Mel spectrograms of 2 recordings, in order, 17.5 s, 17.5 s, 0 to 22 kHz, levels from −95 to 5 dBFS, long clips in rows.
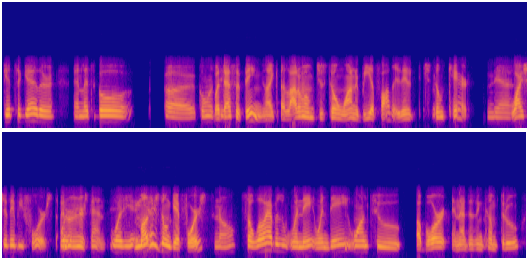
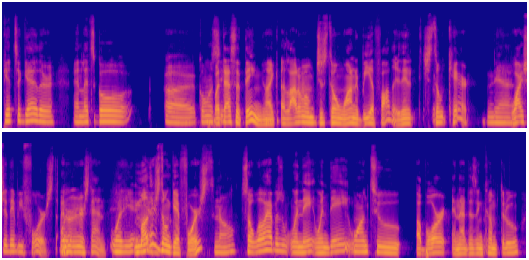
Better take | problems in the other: second | phone-call audio

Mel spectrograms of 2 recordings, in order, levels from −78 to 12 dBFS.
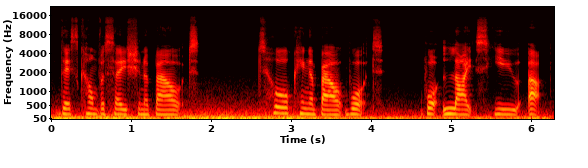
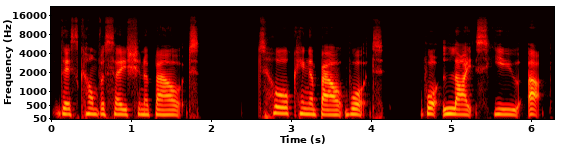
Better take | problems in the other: second | wind noise on the microphone; occasional gusts; 25 dB below the speech

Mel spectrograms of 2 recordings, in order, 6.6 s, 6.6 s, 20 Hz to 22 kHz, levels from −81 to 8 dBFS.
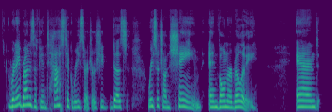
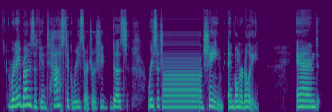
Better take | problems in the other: first | audio freezing; at 3.5 s for 0.5 s

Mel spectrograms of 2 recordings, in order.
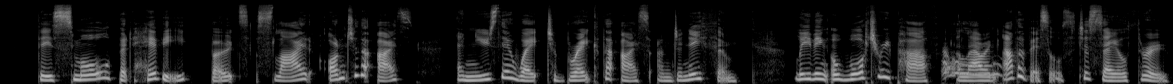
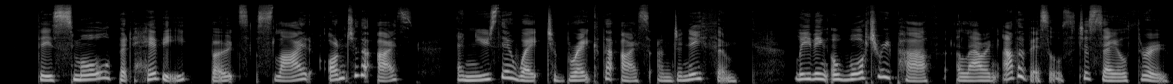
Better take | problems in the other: second | dog barking; noticeable; at 9.5 s; peak 5 dB below the speech

